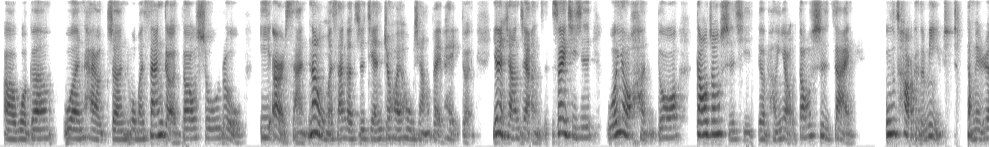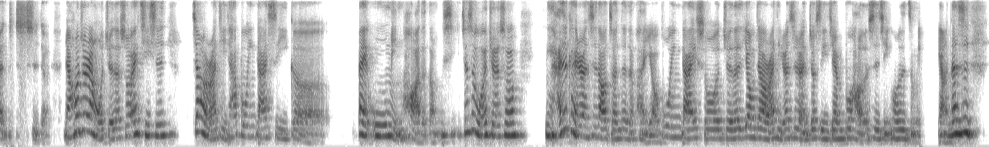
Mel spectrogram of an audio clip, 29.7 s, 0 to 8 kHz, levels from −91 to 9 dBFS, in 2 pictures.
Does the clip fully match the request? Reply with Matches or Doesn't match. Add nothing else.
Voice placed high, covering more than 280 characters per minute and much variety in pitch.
Matches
